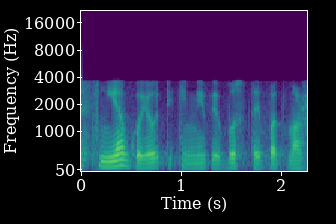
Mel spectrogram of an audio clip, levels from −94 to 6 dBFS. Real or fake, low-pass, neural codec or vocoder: fake; 3.6 kHz; codec, 16 kHz, 0.7 kbps, FocalCodec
